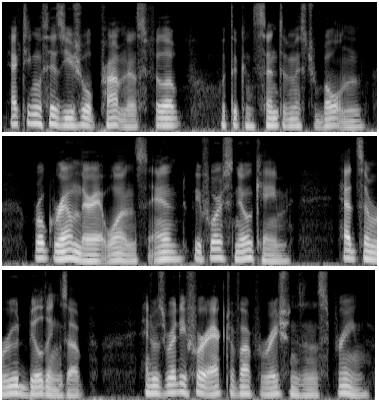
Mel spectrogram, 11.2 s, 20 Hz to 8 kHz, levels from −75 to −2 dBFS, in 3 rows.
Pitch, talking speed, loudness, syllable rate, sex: 115 Hz, 185 wpm, -20 LUFS, 5.4 syllables/s, male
